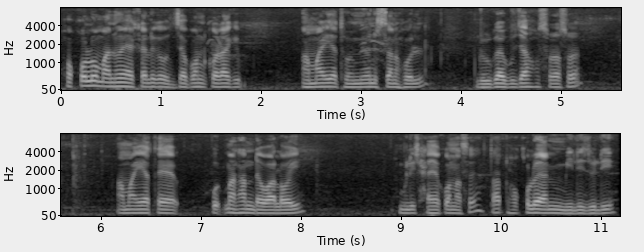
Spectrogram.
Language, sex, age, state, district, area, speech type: Assamese, male, 30-45, Assam, Darrang, rural, spontaneous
